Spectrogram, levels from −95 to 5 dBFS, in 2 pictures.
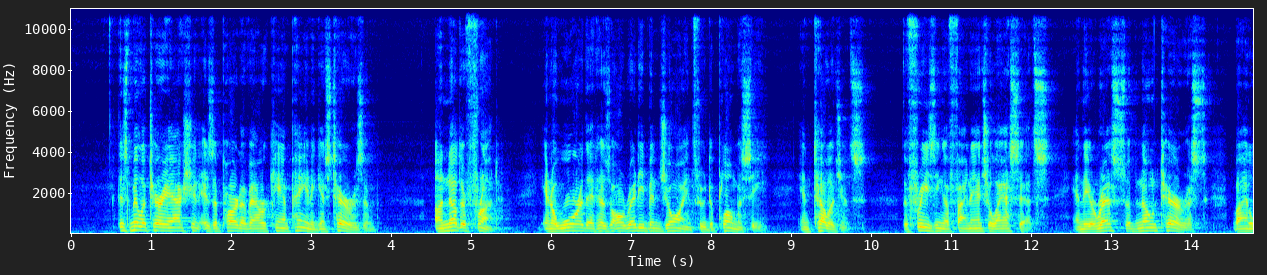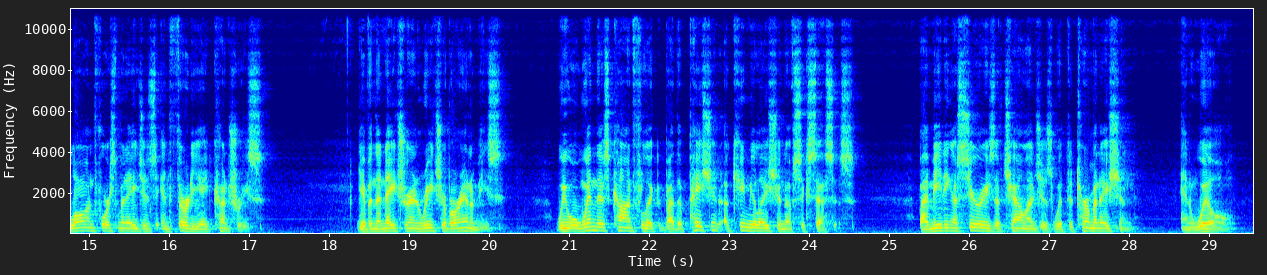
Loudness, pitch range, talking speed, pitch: -32 LUFS, 130-155 Hz, 145 wpm, 140 Hz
